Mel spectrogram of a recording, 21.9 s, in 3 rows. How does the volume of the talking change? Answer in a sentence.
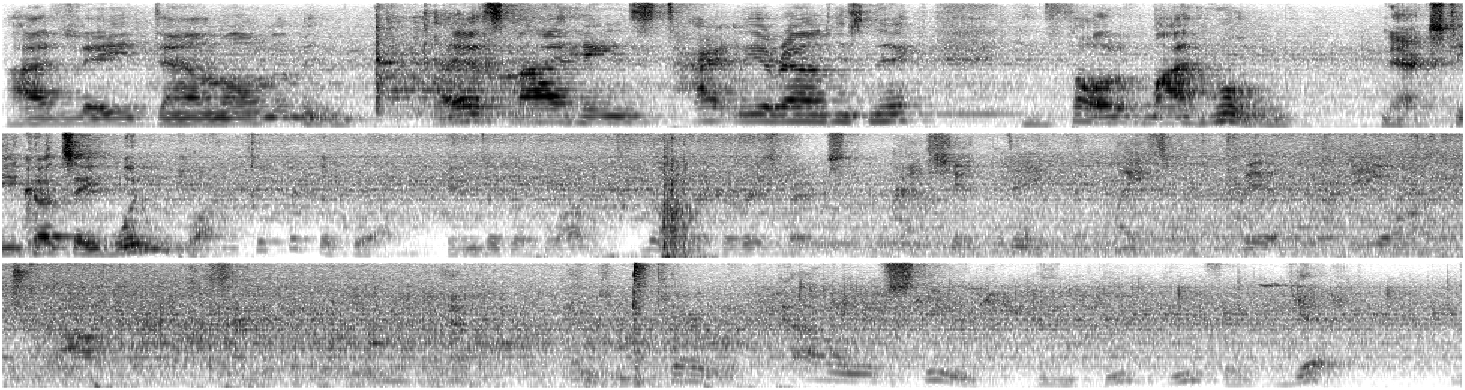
The loudness of the talking goes down.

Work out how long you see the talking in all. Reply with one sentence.
You can hear the talking for 22 seconds altogether.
